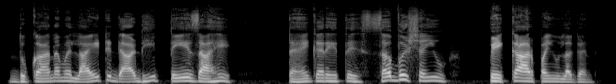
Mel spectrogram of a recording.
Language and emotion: Sindhi, disgusted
